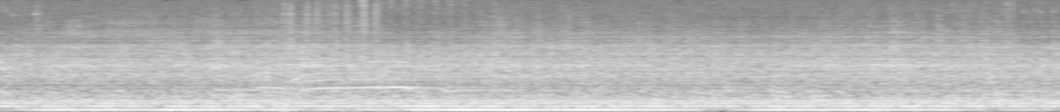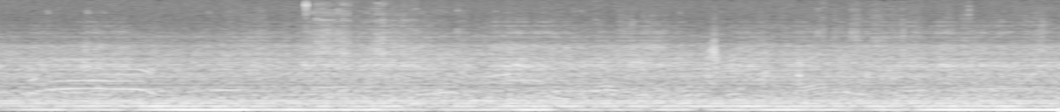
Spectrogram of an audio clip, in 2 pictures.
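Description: A steady low rumble runs throughout, with a few brief dips, and faint distant voices call out now and then over it.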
